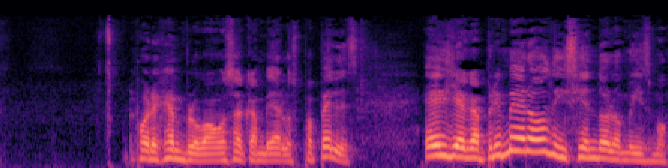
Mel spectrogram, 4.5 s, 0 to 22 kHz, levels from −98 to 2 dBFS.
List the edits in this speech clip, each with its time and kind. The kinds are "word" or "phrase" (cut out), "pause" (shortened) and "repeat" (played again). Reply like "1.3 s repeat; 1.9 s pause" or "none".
1.9 s word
